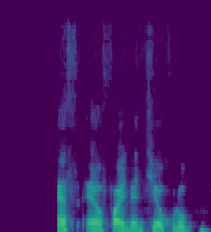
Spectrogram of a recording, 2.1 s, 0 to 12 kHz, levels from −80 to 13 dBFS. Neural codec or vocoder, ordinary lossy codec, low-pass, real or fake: none; MP3, 48 kbps; 10.8 kHz; real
